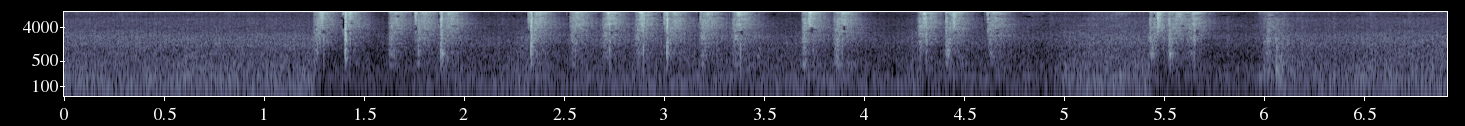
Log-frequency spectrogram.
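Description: Pneumatic nailer firing about two dozen sharp shots in quick, uneven runs, starting about a second in, as it pins an MDF panel into a wooden frame.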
